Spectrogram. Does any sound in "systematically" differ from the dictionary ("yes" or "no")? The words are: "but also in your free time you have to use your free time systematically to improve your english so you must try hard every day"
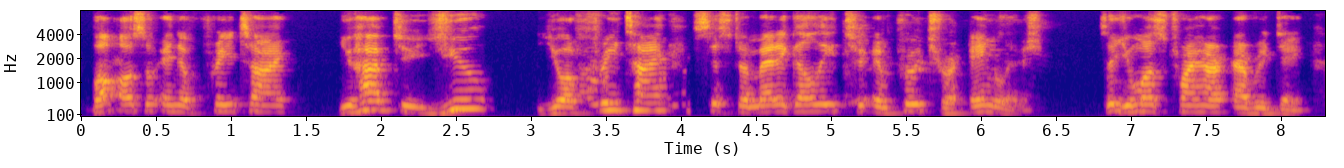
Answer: no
